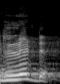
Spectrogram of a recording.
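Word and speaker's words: lead: அதேமாரி லெட், எல்இஏடியை லெட்டுன்னு படிக்கலாம். ஈஎம், அது ஒரு உலோகம், ஒரு மெட்டல், லெட். அதை வந்து லீடுன்னு படிக்கக்கூடாது, லெட்டுன்னு தான் படிக்கணும்.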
